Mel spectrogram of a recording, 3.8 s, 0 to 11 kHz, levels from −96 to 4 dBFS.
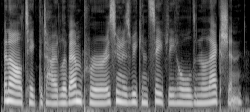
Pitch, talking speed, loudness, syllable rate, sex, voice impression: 195 Hz, 255 wpm, -19 LUFS, 6.4 syllables/s, female, feminine, slightly young, slightly thin, tensed, bright, soft, slightly intellectual, slightly refreshing, friendly, unique, elegant, lively, slightly intense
